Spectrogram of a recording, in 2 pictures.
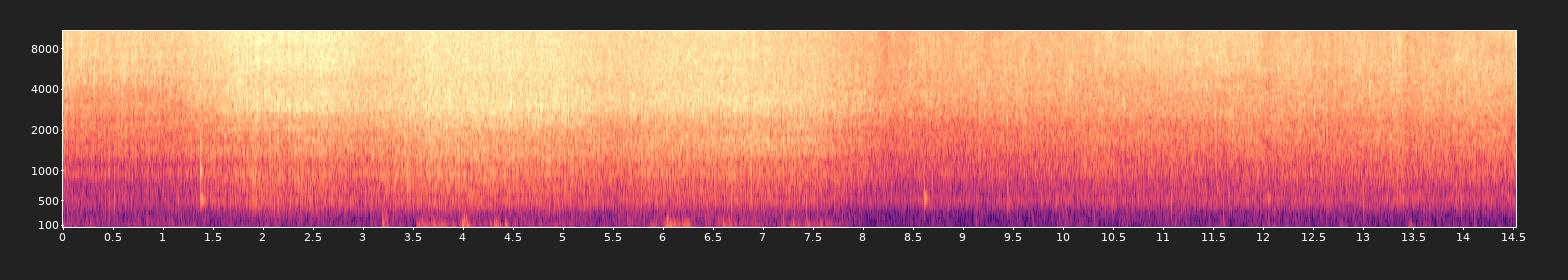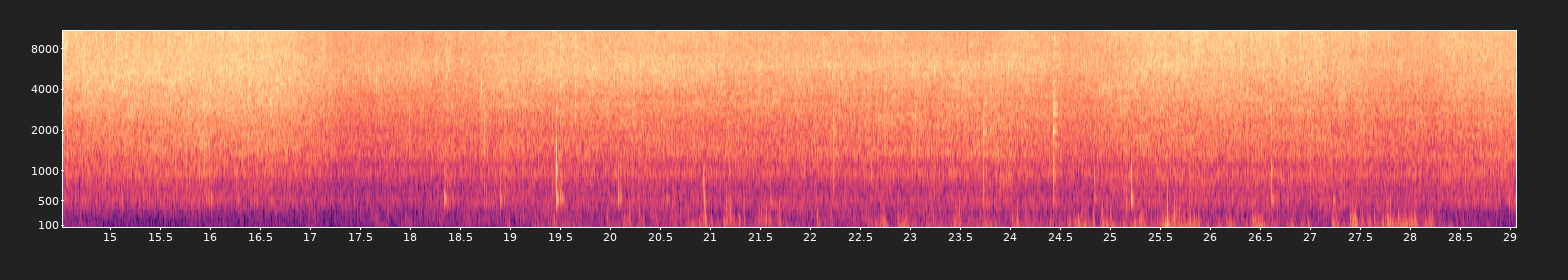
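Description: Chunks of impala neck sizzling in hot fat in an enamelled cast-iron pot, browning over high heat. The sizzle is louder for the first several seconds, then settles to a steady hiss with occasional pops.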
